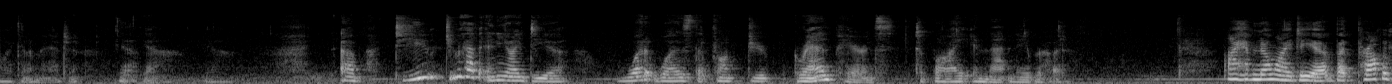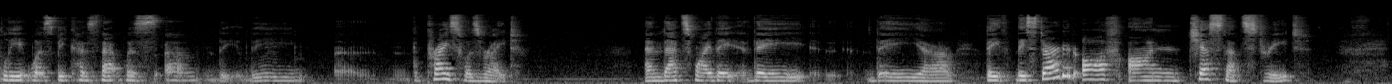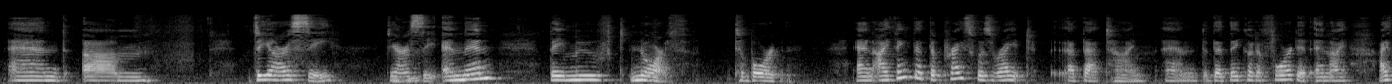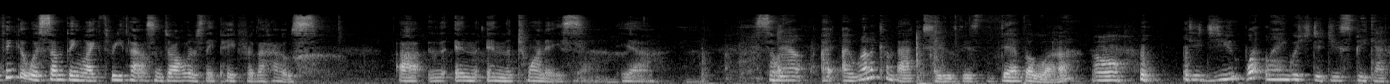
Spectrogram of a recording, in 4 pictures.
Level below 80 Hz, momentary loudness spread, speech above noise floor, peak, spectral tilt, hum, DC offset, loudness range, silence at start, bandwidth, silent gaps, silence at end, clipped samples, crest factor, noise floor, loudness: -48 dBFS; 20 LU; 26 dB; -2 dBFS; -5.5 dB/octave; none; under 0.1%; 8 LU; 0 s; 11 kHz; none; 0 s; under 0.1%; 20 dB; -47 dBFS; -21 LUFS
